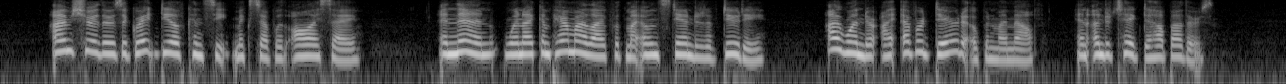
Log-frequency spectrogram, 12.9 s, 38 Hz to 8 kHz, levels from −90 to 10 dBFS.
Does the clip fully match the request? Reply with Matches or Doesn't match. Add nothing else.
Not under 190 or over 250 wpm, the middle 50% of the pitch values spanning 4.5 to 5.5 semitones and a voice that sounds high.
Doesn't match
